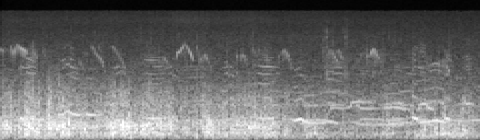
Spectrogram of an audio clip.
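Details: Cackling geese on the wing, a flock's rapid honking chatter, about four notes per second, some drawn-out wavering honks later, with faint high chirps from small birds above.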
